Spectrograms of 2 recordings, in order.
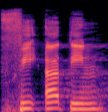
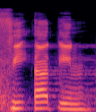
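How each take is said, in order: The two takes are said the same way.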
